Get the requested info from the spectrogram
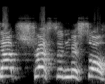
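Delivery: put-on botched Irish accent. Quoting a step-grandmother's saying, slipping into a botched Irish or Scottish accent. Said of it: "Was that an Irish or Scottish accent?".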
